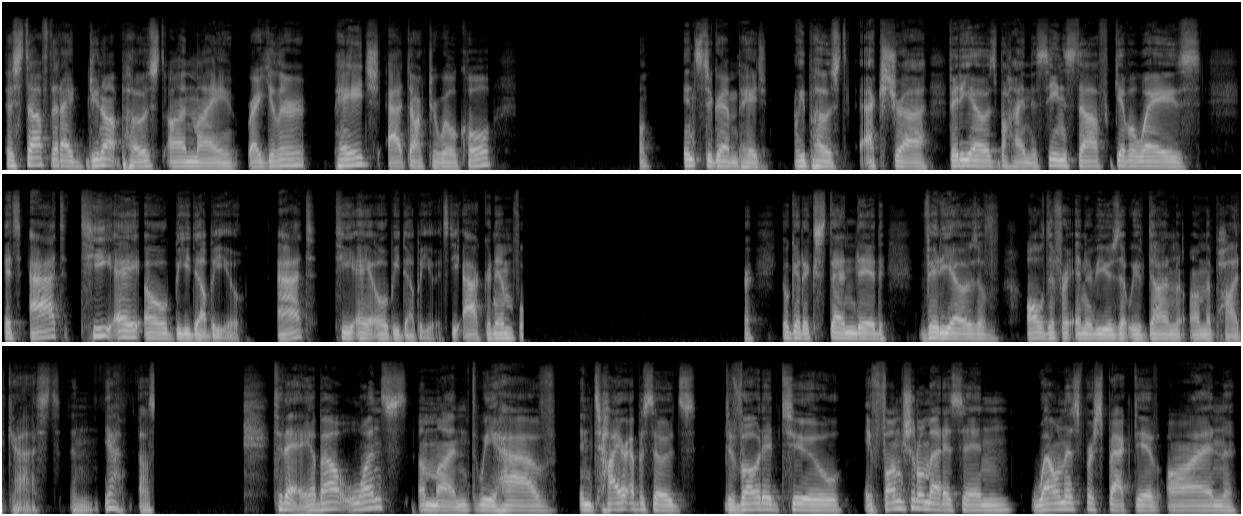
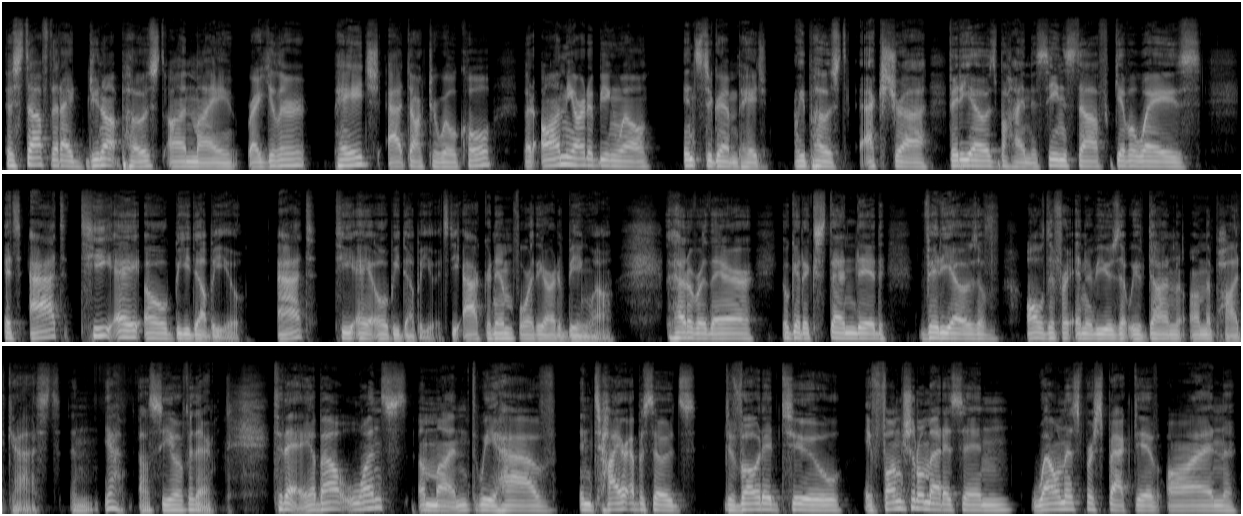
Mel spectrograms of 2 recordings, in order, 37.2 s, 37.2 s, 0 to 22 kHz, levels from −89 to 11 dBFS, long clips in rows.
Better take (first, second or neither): second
